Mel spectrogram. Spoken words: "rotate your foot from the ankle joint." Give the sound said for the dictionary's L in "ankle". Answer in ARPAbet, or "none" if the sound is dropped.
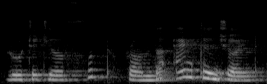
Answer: N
